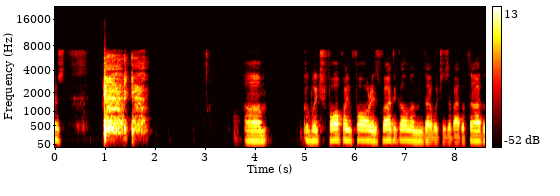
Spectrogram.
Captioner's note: cough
